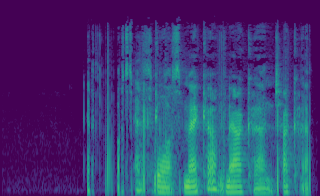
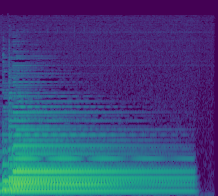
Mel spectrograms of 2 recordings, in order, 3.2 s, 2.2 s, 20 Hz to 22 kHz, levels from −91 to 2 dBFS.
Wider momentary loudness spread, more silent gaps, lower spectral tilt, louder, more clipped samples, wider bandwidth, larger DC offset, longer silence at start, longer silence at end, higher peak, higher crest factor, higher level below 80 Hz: second, 14 LU vs 17 LU; neither; second, -5 dB/octave vs -8.5 dB/octave; about the same, -25 LUFS vs -25 LUFS; neither; second, 14.5 kHz vs 16 kHz; neither; first, 0.9 s vs 0 s; about the same, 0.1 s vs 0.2 s; first, -4 dBFS vs -10 dBFS; first, 22 dB vs 14 dB; about the same, -56 dBFS vs -56 dBFS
